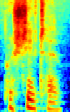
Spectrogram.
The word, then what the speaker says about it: prosciutto: But the I that comes after the C softens the SC to be a sh sound, not a sk sound. So it's prosciutto.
